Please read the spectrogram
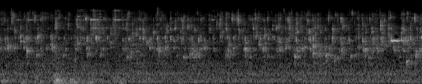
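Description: A thin stream of water pouring steadily from a small hole in a plastic bottle into a glass dish that already holds water, making a continuous light trickling splash.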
